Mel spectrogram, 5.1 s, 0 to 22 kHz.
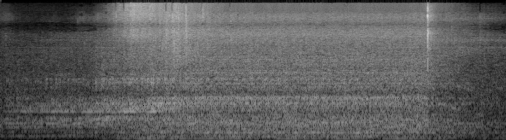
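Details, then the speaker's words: Old 40-year-old industrial media blaster's blower motor number 1 (taped cord) powered up: steady even whir spins up, holds constant airy roar with no grinding or knocking, then winds down; normal running. "Let's try blower motor number 1 and see if it catches fire, because the cord on that one's already taped."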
